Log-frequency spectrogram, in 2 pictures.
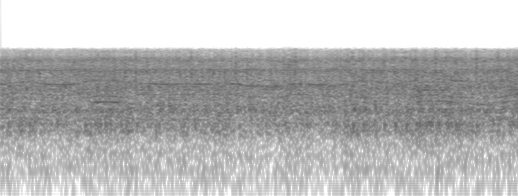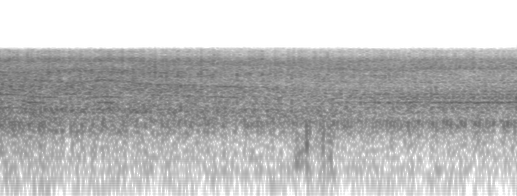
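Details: Engine at idle after replacing all belts, timing chain and tensioner: steady idle with fast uneven mid-tone chatter about three per second; added noise, source unclear.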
